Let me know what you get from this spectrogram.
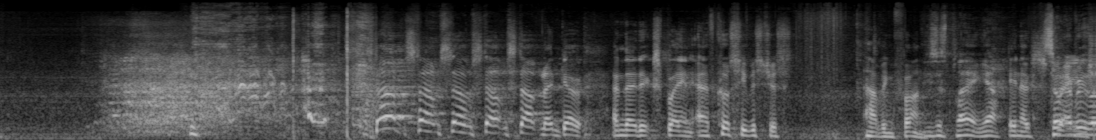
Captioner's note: laughter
